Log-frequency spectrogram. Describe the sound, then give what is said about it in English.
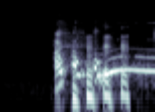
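A human voice imitates a wolf howl, starting with a few quick choppy yelps that slide into a sustained, rising wail, loud after a brief silence. “The he wolf.”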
